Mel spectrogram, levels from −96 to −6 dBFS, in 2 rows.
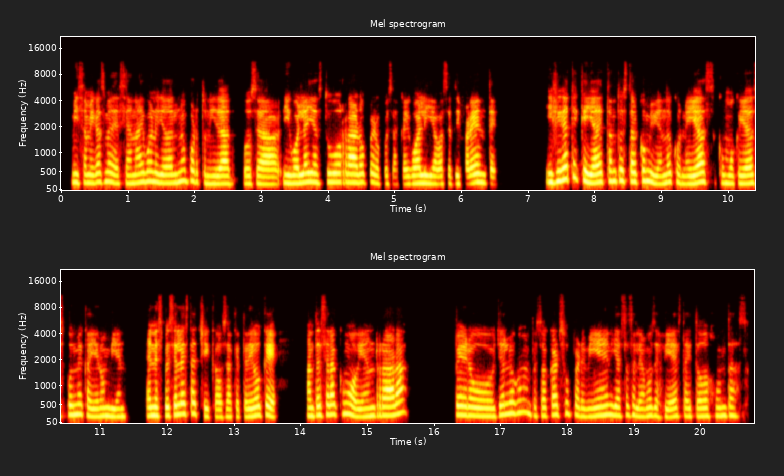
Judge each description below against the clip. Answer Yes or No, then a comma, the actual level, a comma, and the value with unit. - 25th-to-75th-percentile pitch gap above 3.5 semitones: No, average, 2.9 semitones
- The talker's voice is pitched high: Yes, high, 220 Hz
